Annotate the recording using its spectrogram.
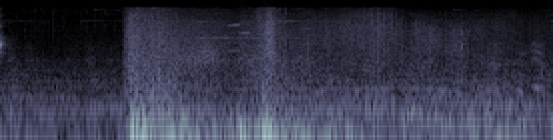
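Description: A magic spell crackles and bursts with a loud rush.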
